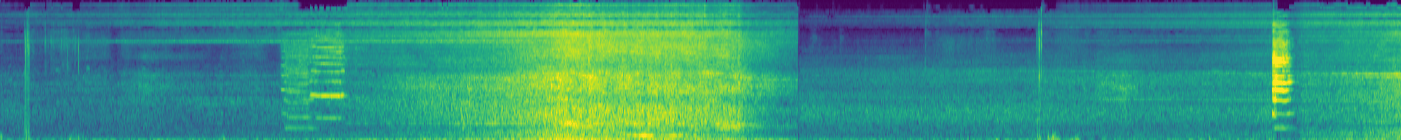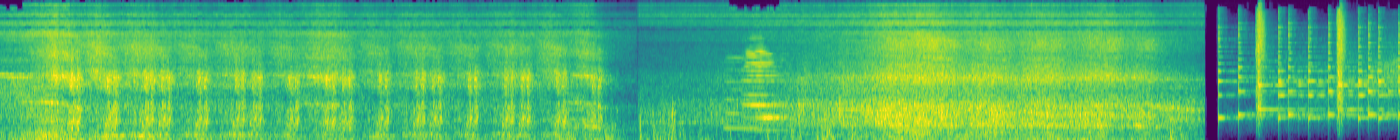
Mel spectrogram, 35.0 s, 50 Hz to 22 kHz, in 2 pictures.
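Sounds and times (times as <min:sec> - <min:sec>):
train horn toot: 0:03.4 - 0:04.6, 0:15.9 - 0:16.3, 0:26.6 - 0:27.4
two-tone train horn: 0:03.4 - 0:04.6, 0:15.9 - 0:16.3, 0:26.6 - 0:27.4
train wheels clattering on rails: 0:15.8 - 0:32.6.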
